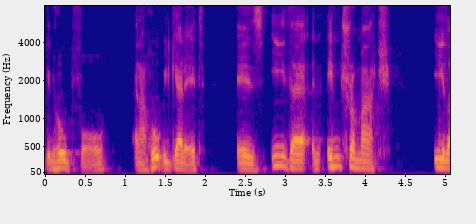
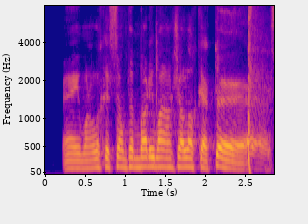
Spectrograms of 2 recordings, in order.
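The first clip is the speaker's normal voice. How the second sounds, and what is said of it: Imitates another person's voice. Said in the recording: “your best impression ... it's not quite The Rock”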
